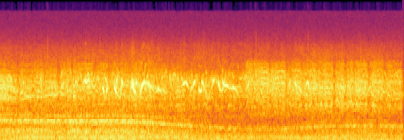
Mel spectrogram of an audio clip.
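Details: An emperor penguin chick in Antarctica, held by a researcher for banding, gives continuous, wavering, whistled trills that rise and fall, over a steady low hum.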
